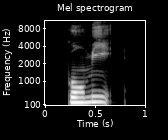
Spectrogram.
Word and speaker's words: ゴミ: 我们先来学“ 垃圾”这个单字，日文念成“ゴミ”，ゴミ，ゴミ，可燃垃圾叫做燃えるゴミ，燃えるゴミ，燃えるゴミ。燃える是个动词，中文的意思是燃烧、着火，后面加上ゴミ、垃圾这个字就成了可燃垃圾。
